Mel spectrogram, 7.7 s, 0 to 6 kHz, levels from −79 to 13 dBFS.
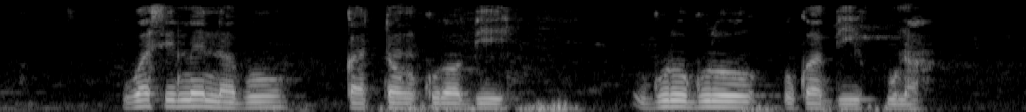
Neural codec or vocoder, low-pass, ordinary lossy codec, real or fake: none; 5.4 kHz; AAC, 48 kbps; real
